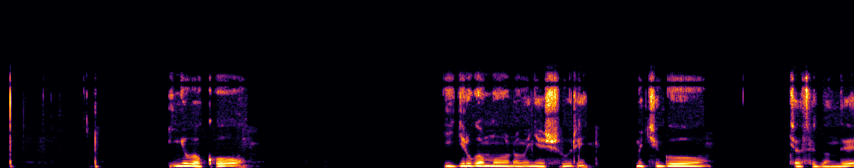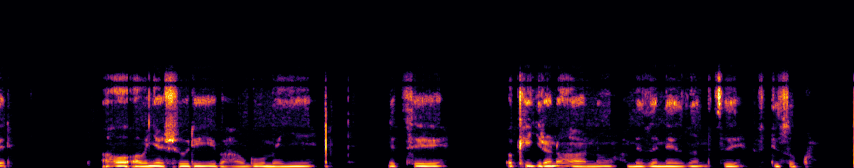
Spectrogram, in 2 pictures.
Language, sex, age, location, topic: Kinyarwanda, female, 50+, Nyagatare, education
